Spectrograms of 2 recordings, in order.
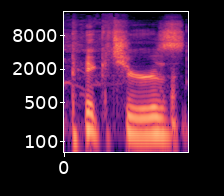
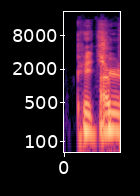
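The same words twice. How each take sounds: First: The k sound is clearly pronounced before t. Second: The k sound is dropped, like pitchers. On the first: "pictures like taking a picture" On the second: "pictures like a pitcher of water"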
